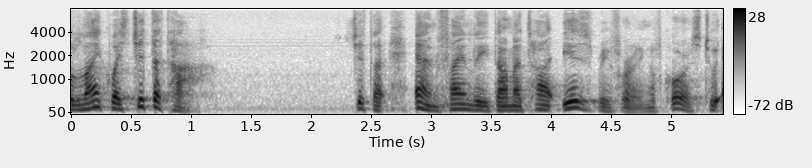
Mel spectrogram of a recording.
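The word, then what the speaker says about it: dhammatā: The phenomenon-ness, dhammata. Because that ta, T-A with an akron, a long A, dhammata, is just, what is it about these phenomena that makes them phenomena, right?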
